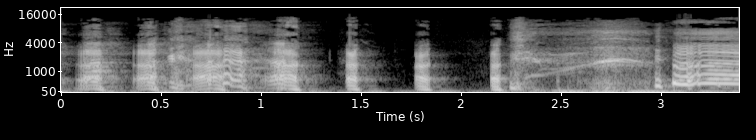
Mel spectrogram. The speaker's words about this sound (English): 1, 2, 3, everybody burp.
